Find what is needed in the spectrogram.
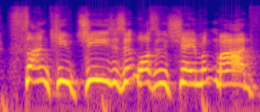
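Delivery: usual speaking voice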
